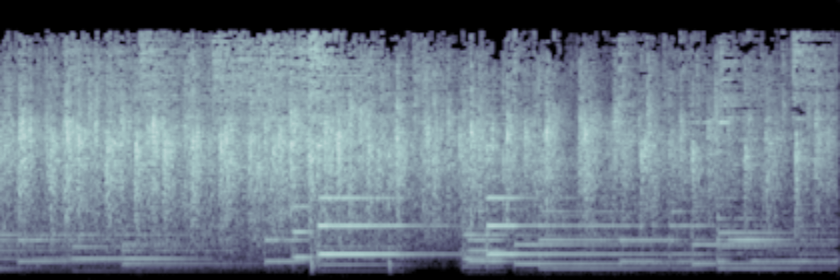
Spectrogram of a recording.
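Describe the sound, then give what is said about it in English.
An audience claps steadily and continuously for a man coming forward to be prayed with, a dense crackle of many hands, while sustained keyboard chords shift underneath. No one speaks. “Let us clap for him as he comes.”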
